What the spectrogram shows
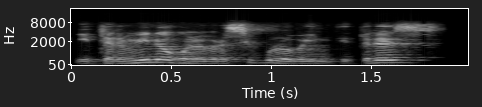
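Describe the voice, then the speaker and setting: A pastor with an Argentine Spanish accent preaching a sermon, stretching key phrases for emphasis and then dropping to soft, low asides. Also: male voice, a little fast, roomy sound, highs cut off.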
